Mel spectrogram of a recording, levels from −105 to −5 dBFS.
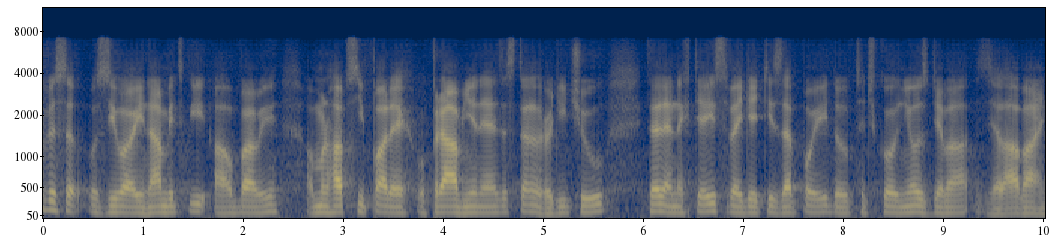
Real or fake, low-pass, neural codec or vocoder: fake; 7.2 kHz; codec, 16 kHz, about 1 kbps, DyCAST, with the encoder's durations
